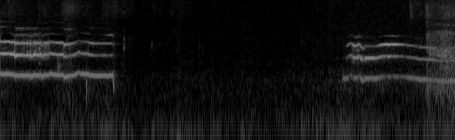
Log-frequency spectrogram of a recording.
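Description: A cat meows twice, each call a drawn-out, clear tone at close range, separated by a quiet pause of about two seconds.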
